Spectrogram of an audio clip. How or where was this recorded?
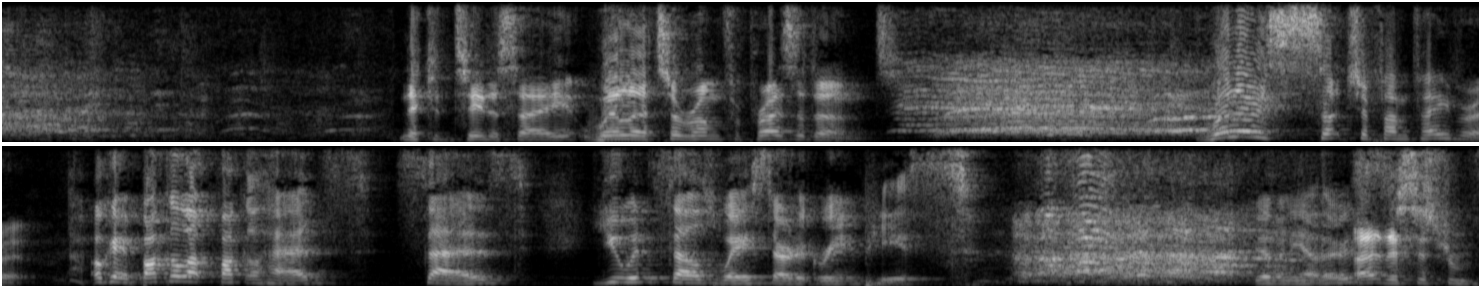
live audience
